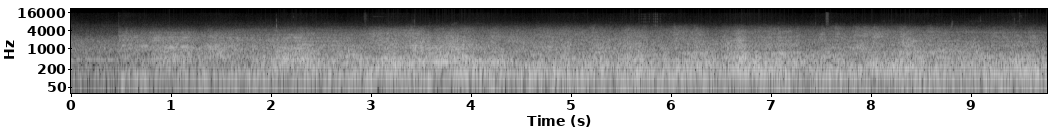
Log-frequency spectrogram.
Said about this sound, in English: We're looking at Aeromexico 644 coming in from Mexico City on the MAX 8.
